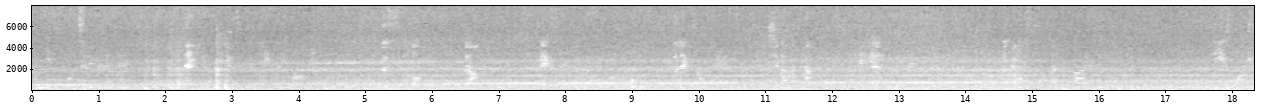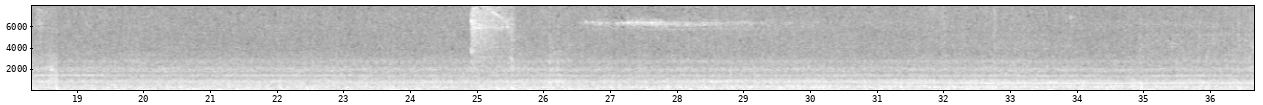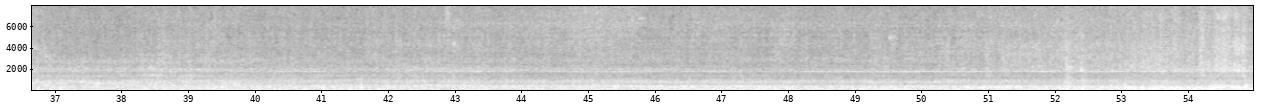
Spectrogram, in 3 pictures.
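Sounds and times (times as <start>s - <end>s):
train wheels rumbling on rails: 0.0s - 54.9s.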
